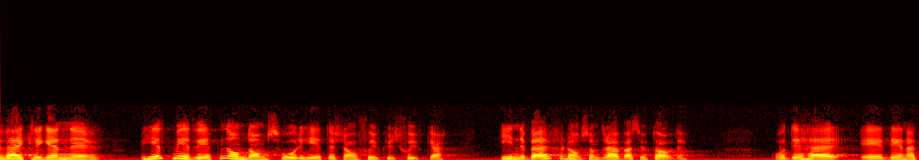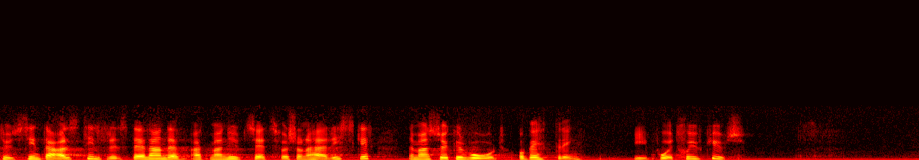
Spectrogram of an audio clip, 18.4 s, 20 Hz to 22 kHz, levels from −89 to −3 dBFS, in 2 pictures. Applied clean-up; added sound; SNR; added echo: none; none; none; none.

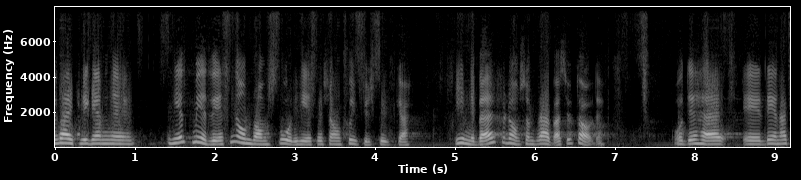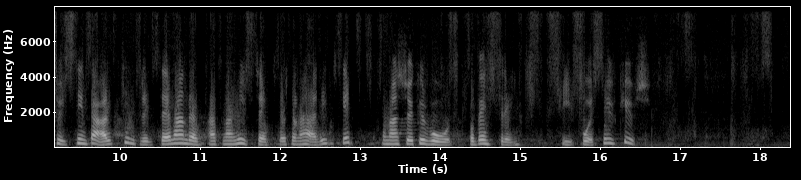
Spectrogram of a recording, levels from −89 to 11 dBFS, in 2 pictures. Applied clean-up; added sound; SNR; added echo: neural separator model SepFormer DNS4.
